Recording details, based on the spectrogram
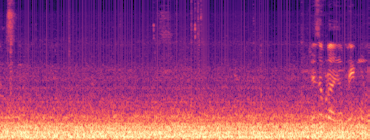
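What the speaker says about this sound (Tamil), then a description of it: "பாருங்க எவ்வளோ ஒரு வேகமாக போய் ப்ரெஷர் இந்த ஃப்ளைட் வந்து மூவ் ஆகுதுன்னு சொல்லிட்டு பாருங்கள்" An IndiGo passenger plane accelerating on takeoff, heard from inside the cabin as a loud, steady engine roar and rumble that holds throughout, with faint voices over it.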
